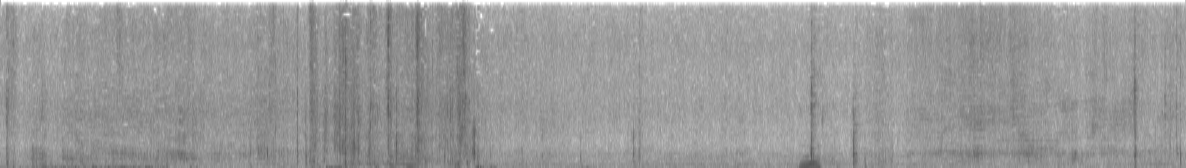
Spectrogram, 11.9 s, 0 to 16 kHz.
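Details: European dark bees at a Voirnot hive, from hives left in a forest, being readied for winter on 30 October 2021; a low, rumbling buzz swells and fades, with handling knocks and brief voices over it.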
